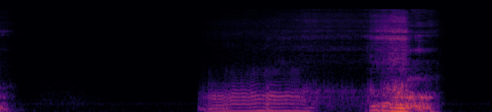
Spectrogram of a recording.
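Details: Pekingese dog snoring during sleep, described as louder than husband: silence, then a long vibrating low snore followed by a harsher, louder snorting snore.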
